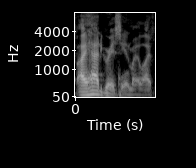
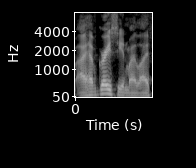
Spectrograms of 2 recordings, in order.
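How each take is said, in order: First: Had said lower and softer as a quiet correction; correcting to had. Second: Said in the usual way. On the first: Shown as a demonstration. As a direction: drop the voice, stress "had".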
